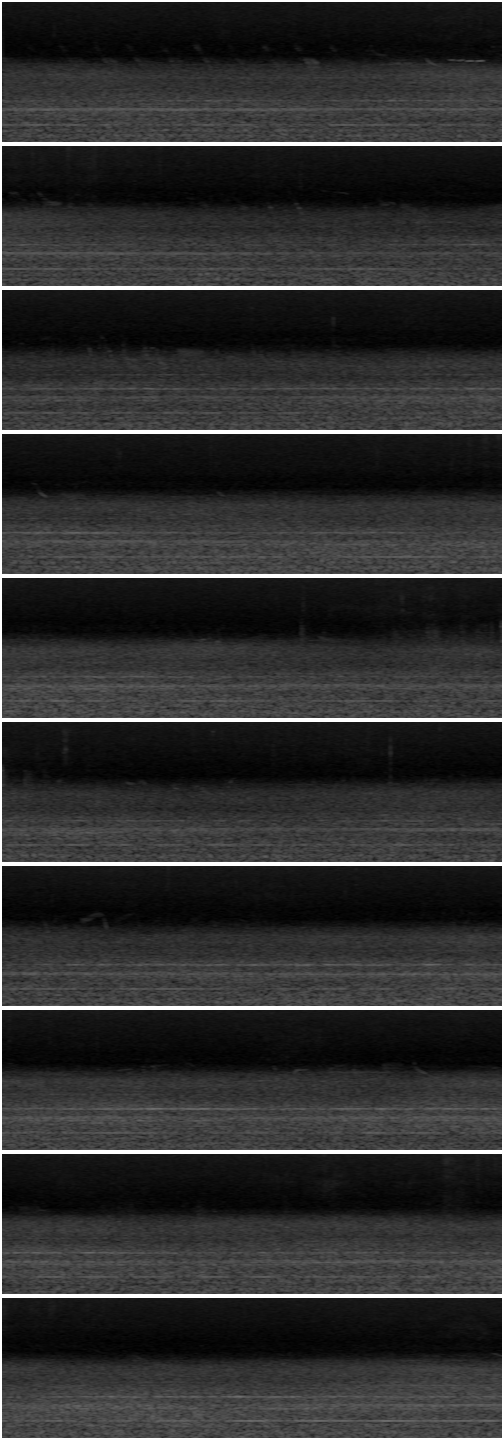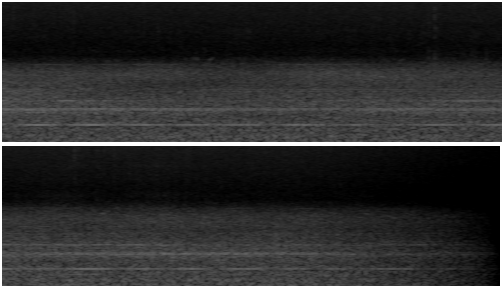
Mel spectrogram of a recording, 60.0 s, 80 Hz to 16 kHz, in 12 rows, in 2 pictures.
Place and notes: Pesch, Erkelenz, Garzweiler II - sounds from the pit
Garzweiler II, lignite mining, drones from within the pit, recorded at the western boundary (as of april 2012, things change quickly here)
(tech: SD702, Audio Technica BP4025)
Erkelenz, Germany, 3 April, 16:05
